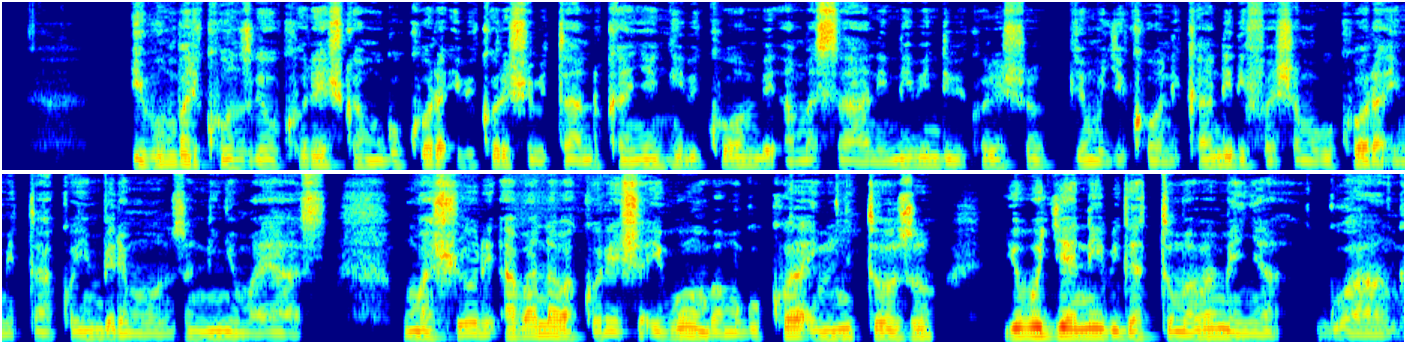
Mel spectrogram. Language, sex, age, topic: Kinyarwanda, male, 18-24, education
